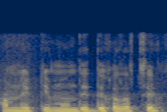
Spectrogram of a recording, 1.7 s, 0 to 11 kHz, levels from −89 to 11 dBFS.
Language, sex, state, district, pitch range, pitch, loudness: Bengali, male, West Bengal, Cooch Behar, 140-145 Hz, 145 Hz, -14 LUFS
